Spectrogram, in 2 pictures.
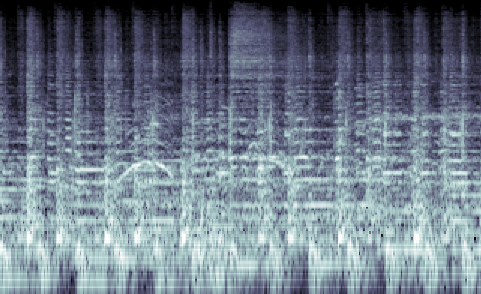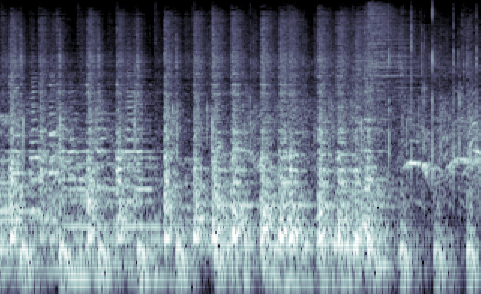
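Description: Live band playing an upbeat number with acoustic guitar and drums under a clarinet and trumpet melody, the brass to the fore.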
